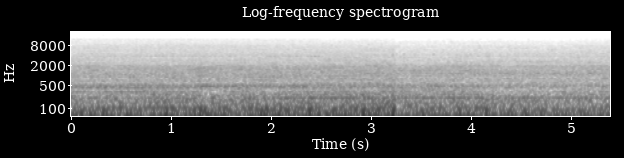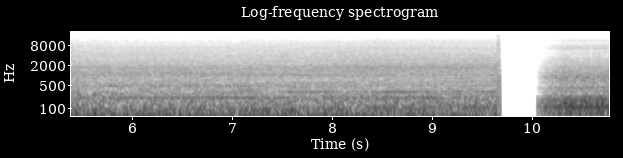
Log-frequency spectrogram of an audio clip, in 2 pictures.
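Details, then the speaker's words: Jabiru aircraft engine with Rotec liquid-cooled heads, TBI and E-ignition, warming up with mixture at full rich, coolant pump on, idling about 800-1000 rpm: steady, even low rumble with no misses, knocks or hunting. Normal idle. "So the engine's ticking over nicely at about, well, seems to be probably nicest at about 900, 1000. I mean, it's idling nicely at 800."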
